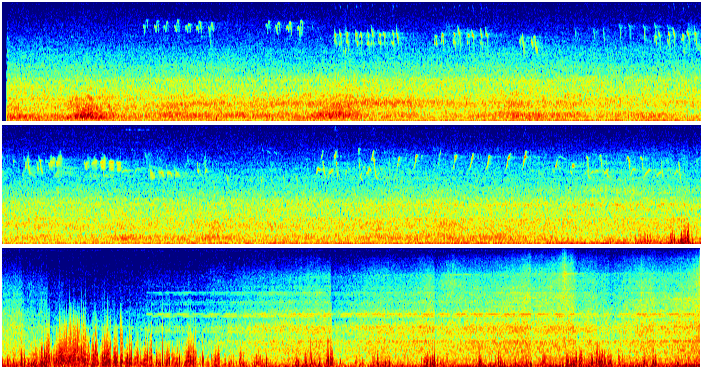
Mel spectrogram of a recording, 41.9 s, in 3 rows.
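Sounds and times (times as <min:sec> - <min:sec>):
steady low rumble: 0:00.1 - 0:41.9
small birds chirping: 0:05.3 - 0:10.8, 0:11.8 - 0:18.6, 0:19.2 - 0:27.7.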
